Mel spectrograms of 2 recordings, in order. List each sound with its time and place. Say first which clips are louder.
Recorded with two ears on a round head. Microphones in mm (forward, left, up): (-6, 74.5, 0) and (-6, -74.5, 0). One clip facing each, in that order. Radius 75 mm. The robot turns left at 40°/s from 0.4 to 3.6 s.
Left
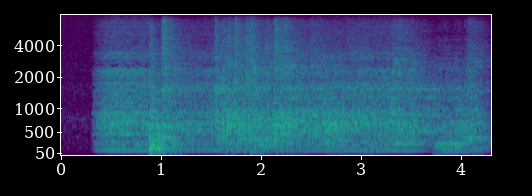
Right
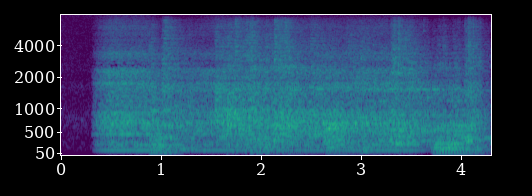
0.9 s crushing: left 3 dB; 60° left, 0.7 m; by 4.2 s 50° right, 0.7 m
